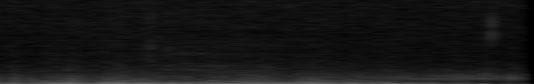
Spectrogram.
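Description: Wind buffeting a clip-on microphone: a low, rumbling rush that starts abruptly.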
